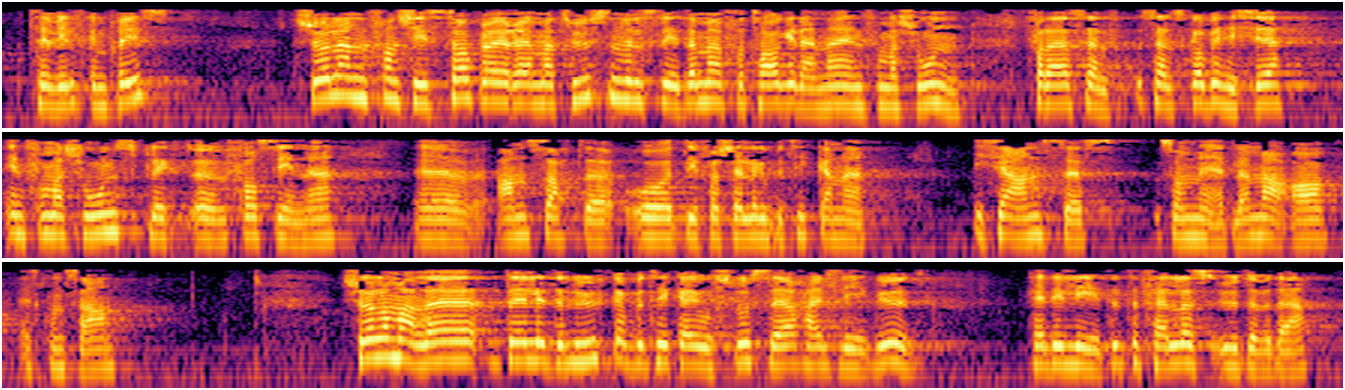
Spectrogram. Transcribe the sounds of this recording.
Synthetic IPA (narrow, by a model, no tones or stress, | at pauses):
t̪ʰɪʋɪlkənpʰʁiːs | ʃøːlɛnfʁɑnʃiːst̪ʰɑːkəʁɑʁeːmɑt̪ʰʉːsn̩ʋɪlslyːd̪əmɛɔfoːt̪ʰɑːɡɪd̪ɛnːəɪnfɔmɑʃuːnn̩fɔʁd̪ɛːsɛlskɑːbəɪçːə | ɪnfɔmɑʃuːnspʰlɪkt̪ʰøːʋəfɔʁsiːnə | ɑnsɑt̪ʰːəɔd̪ɪfɔʁʃɛlːɪɡəbʉt̪ʰɪkːənə | ɪçːəɑnseːs | sɔmːeːd̪lɛməɾɑːʋʔɛ̰t̪kʰʊnsæːʁn | ʃøːlɔmɑlːəd̪æliːt̪əlʉːkɑbʉt̪ʰɪkːəʁɪʊslʊseːʁɦæɪlt̪liːkəʉːt̪ | hɛd̪ɪliːt̪ət̪ʰɪlfɛlːəsʉːt̪øːʋəd̪ɛ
